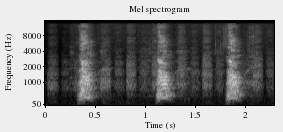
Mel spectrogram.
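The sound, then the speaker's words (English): An aunt's dog barks three loud, evenly spaced times, with softer breathy huffs and snorts between the barks and no voices. “He's my aunt's dog.”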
